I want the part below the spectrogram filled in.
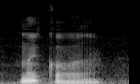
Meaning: a male given name, Mykola, equivalent to English Nicholas
- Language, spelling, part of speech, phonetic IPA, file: Ukrainian, Микола, proper noun, [meˈkɔɫɐ], Uk-Микола.ogg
